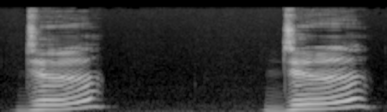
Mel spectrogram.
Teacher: كان مستوى الصوت فيه صعود إلى الأعلى فتكون النغمة الثانية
